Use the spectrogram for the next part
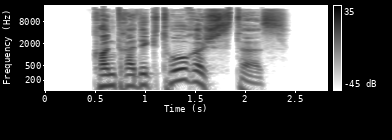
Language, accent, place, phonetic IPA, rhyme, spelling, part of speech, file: German, Germany, Berlin, [kɔntʁadɪkˈtoːʁɪʃstəs], -oːʁɪʃstəs, kontradiktorischstes, adjective, De-kontradiktorischstes.ogg
- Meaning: strong/mixed nominative/accusative neuter singular superlative degree of kontradiktorisch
